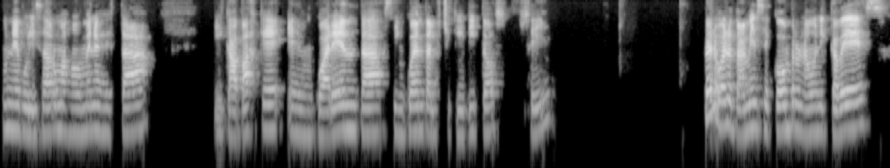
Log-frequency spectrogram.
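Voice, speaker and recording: A woman's voice: medium pitch, flat delivery, unhurried, fairly bright tone. A woman giving a lecture, explaining in a conversational way and often checking in with her class. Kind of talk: online lecture.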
